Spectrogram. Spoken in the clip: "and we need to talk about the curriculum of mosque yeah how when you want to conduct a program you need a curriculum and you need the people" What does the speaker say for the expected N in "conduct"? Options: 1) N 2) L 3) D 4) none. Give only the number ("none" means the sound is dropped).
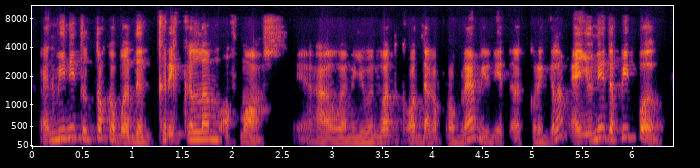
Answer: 2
